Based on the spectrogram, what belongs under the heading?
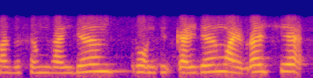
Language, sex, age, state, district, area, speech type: Bodo, female, 45-60, Assam, Chirang, urban, conversation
